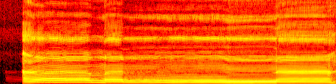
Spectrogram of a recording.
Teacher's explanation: Aman, a hamzah berharokat alif kecil di atas atau fathah berdiri namanya mat badal, cabang dari mat tabi'i, 2 harokat kita panjangkan. Amanna, nun yang bertasdid gunnah musaddada kita dengungkan 3 harokat. Na fathah diikuti alif, 2 harokat kita panjangkan.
